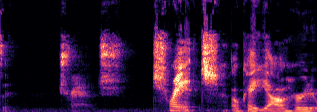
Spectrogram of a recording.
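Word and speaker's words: tranche: it hold on let me see how to pronounce it trench trench okay y'all heard it right here so a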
